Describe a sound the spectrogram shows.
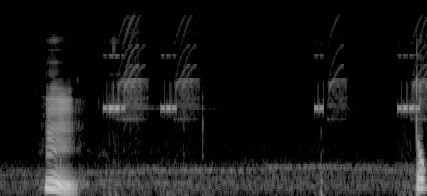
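Short electronic menu blips sound now and then.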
